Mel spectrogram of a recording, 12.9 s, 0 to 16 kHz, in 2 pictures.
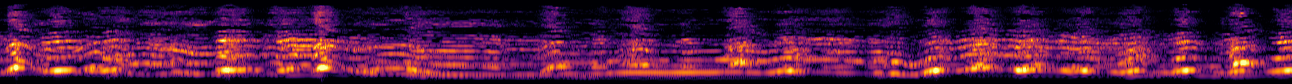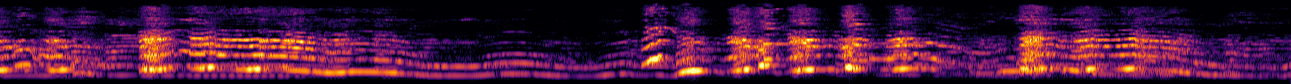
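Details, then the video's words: Siberian Husky dogs howling in a 2020 compilation: several overlapping voices wail and waver in long sliding tones, with rapid rises and falls and short yodel-like breaks throughout. "Howling Huski dogs"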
